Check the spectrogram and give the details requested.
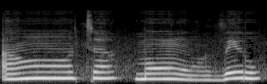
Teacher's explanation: تنوین اور نون ساکن کو ہم آئی این جی ساؤنڈ میں پڑھتے ہیں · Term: اخفا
